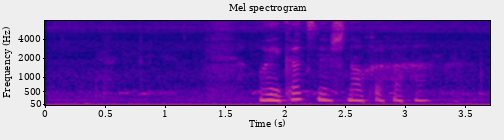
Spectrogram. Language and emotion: Russian, neutral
